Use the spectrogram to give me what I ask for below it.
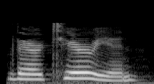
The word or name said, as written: wertherian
